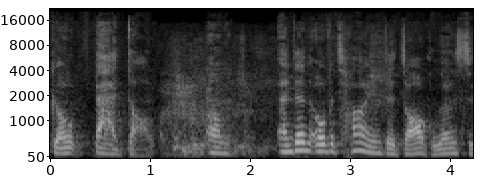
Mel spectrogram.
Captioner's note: laughter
